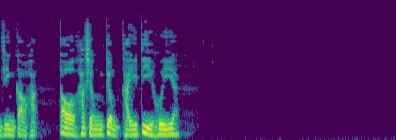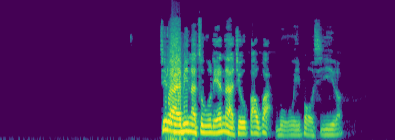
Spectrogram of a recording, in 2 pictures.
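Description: An elderly man speaks calmly and warmly into a close microphone, with long pauses.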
